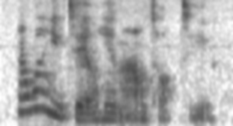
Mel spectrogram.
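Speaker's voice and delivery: barely-there, very quiet, faint, low voice. Retelling a voice heard while running bath water: very faint voice. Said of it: "this very faint voice said".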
